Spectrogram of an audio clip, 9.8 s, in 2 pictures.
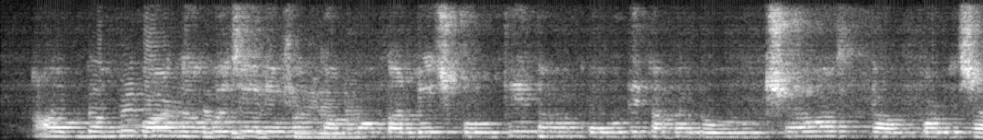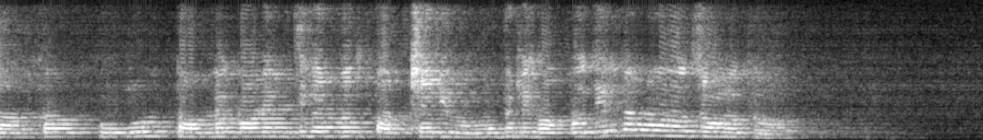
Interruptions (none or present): present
